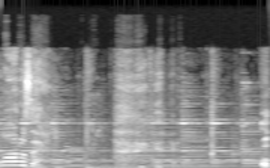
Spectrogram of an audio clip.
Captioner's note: self-aware laugh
